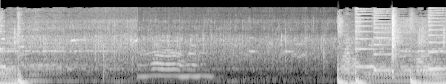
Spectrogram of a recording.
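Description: Oil sizzling steadily around a milkfish fillet frying in a nonstick pan. Background music with a strong beat cuts out just after the start and comes back loudly near the end.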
